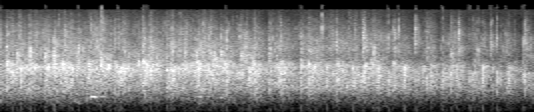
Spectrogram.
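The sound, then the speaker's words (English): An audience applauds during a church service with dense, steady clapping that holds at an even, loud level throughout with no talk over it. “Let's give them a warm congratulations.”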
